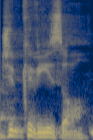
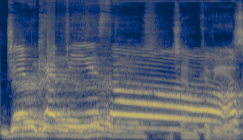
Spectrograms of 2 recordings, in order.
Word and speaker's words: Jim Caviezel: Jim Caviezel. – Jim Caviezel.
